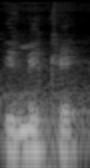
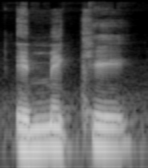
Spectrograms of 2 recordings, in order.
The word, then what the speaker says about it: Emeka: So the right pronunciation of my name is Emeke. Emeke, Emeke, Emeke.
